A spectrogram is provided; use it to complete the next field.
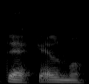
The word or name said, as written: dE7ek Elmu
